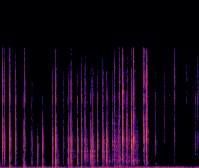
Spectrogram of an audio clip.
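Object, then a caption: Plastic steering wheel airbag cover. Long blue nail tips tap rapidly on the hollow, hard plastic airbag cover at the center hub of a car's steering wheel. The result is a quick run of sharp, bright clicks with almost no ring, much like keyboard typing, that thins into softer, denser tapping toward the end.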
